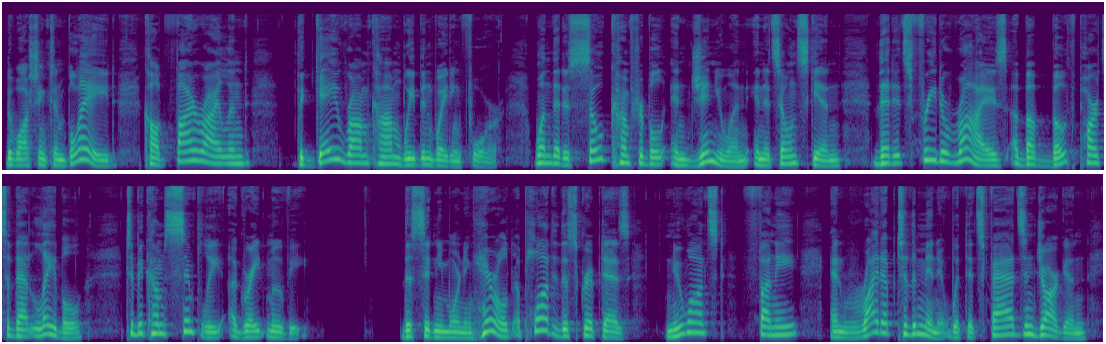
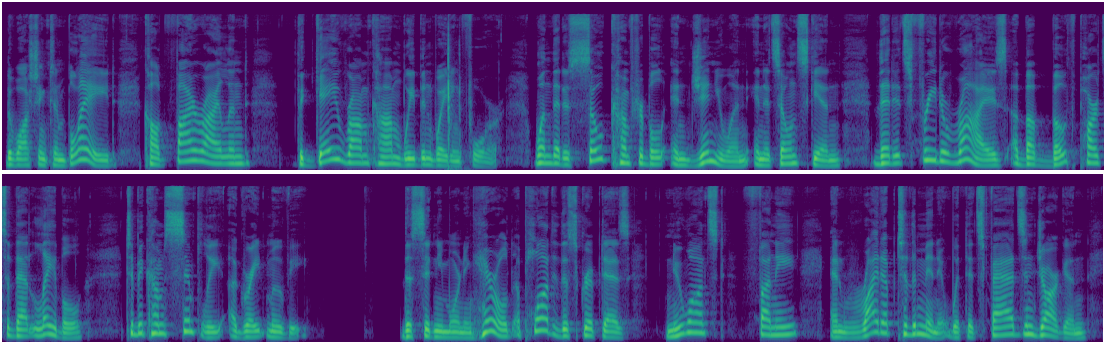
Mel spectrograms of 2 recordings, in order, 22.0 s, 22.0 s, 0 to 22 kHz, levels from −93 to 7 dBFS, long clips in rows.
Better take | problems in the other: first | keyboard typing; very faint; at 4.5 s; peak 7 dB below the speech

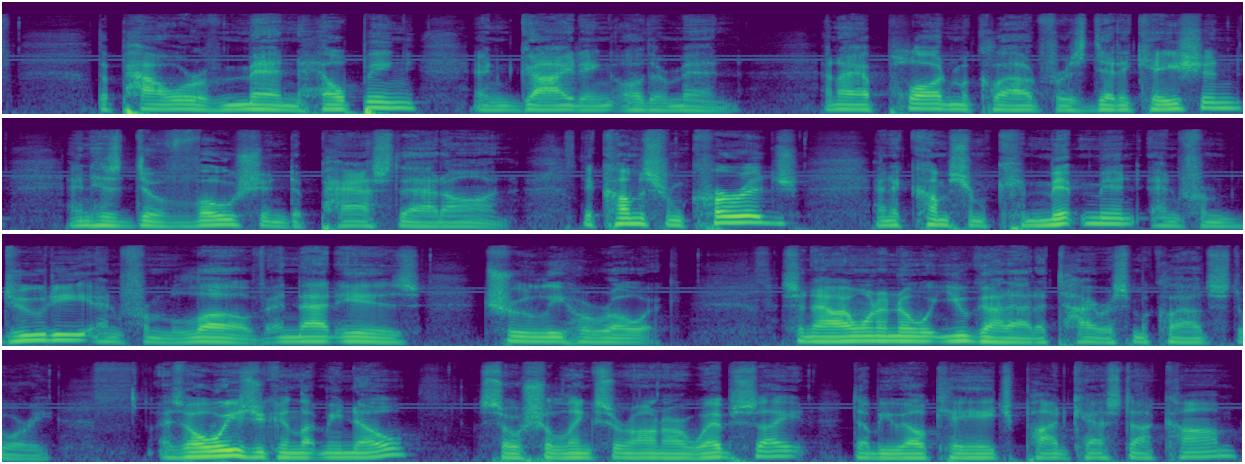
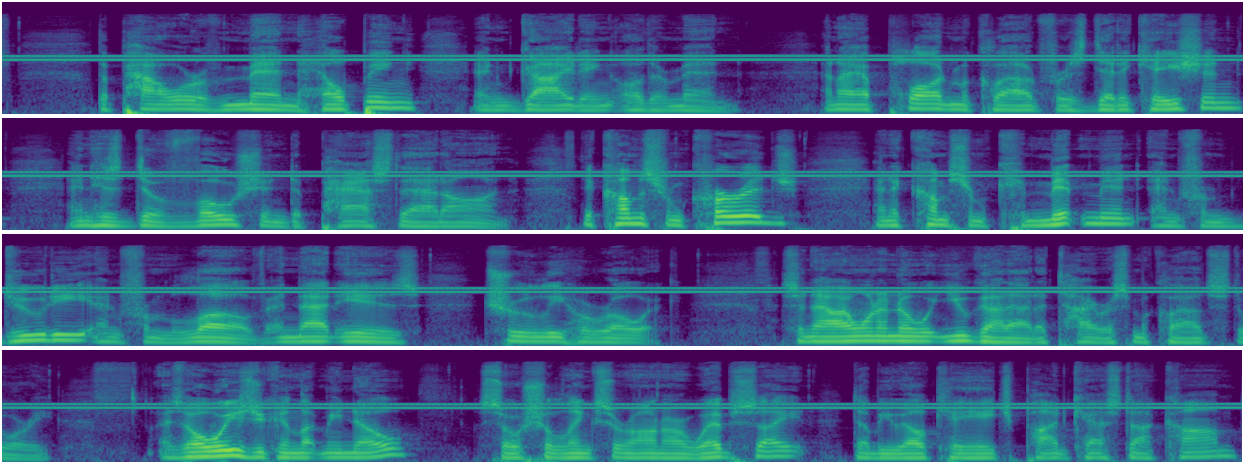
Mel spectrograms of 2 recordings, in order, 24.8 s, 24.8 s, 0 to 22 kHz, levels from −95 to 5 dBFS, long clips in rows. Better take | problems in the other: first | high-pitched whine; loud; throughout; 3 kHz, 7 dB below the speech; faint in the first

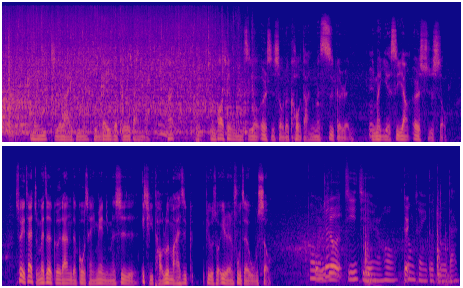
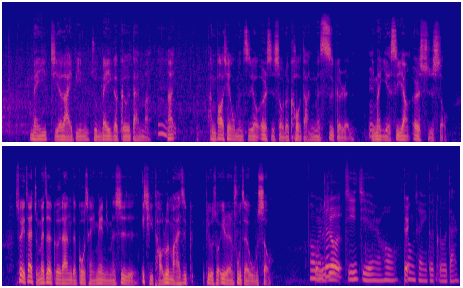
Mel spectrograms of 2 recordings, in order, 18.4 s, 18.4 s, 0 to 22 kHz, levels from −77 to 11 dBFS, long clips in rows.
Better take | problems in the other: second | household noises; loud; throughout; as loud as the speech; faint in the second

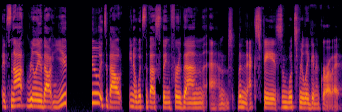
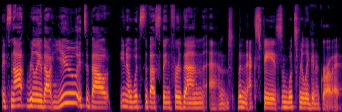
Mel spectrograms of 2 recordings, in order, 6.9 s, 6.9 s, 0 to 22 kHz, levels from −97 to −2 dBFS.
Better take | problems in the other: second | audio freezing; at 1.5 s for 0.5 s

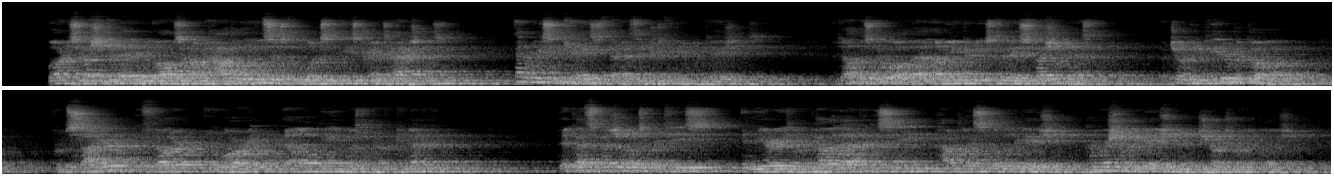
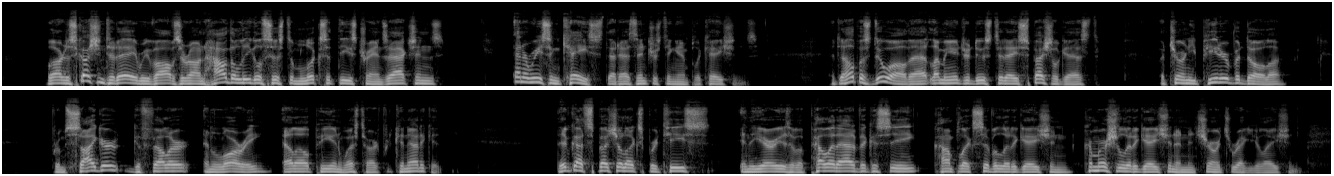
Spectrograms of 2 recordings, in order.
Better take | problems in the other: second | room echo; strong; dies away in 2.7 s // off-mic speech; far

